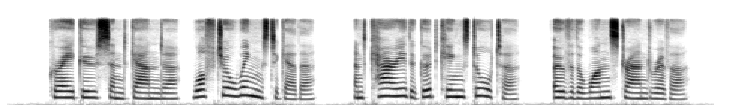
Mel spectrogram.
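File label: female British; Gray Goose and Gander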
